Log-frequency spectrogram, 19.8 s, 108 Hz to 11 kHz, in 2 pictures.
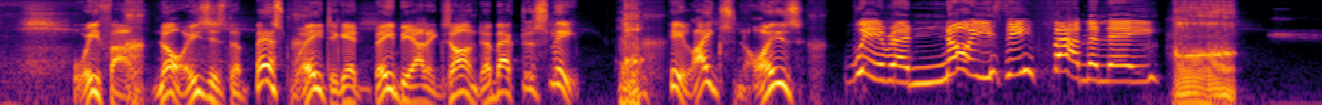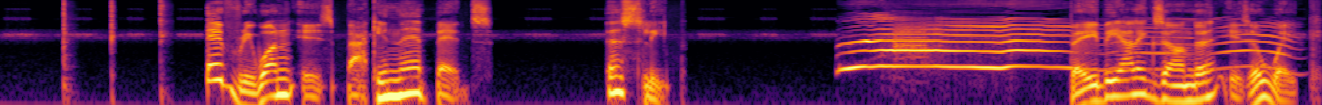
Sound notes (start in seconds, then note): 4.6 oinks; 16.2 baby alexander crying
